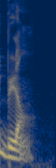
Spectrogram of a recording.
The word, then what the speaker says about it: blanc: Un thé blanc, final C not pronounced.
